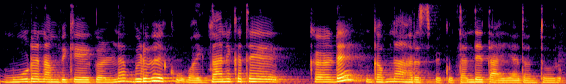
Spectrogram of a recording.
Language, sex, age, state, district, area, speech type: Kannada, female, 18-30, Karnataka, Chitradurga, rural, spontaneous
